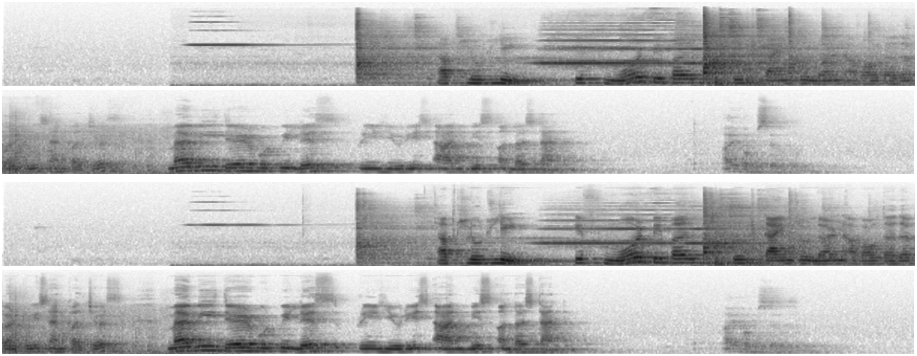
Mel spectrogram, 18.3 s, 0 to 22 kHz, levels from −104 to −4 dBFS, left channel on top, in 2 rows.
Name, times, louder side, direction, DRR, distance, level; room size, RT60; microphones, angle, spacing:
sound 1, 1.8-2.7 3.1-3.2 3.5-9.6, left 4 dB, 60° left, 2.3 m, -33 dB
voice 1, 4.2-10.5 10.8-14.9, right 4 dB, 65° right, 0.5 m, -27 dB
sound 2, 6.6-11.6, equal, 10° right, 1.1 m, -39 dB
voice 2, 16.0-17.1, left 2 dB, 80° left, 2.6 m, -51 dB
23.5 x 15.0 x 2.6 m
head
